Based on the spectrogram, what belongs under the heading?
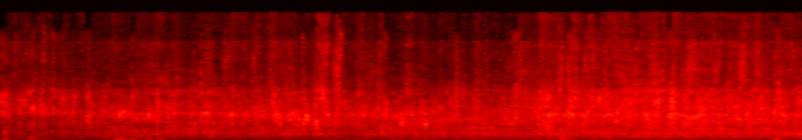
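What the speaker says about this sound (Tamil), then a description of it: "இப்போ நாங்கள் கறிக்கு போட்ட தக்காளி பழம் நல்லா அவிஞ்சு வதங்கி வரும் வரையும் நாங்கள் அதை அவிய விட்டு நல்லா வதக்கி எடுத்துக்கொள்வோம்." Tomatoes and onions sautéing for crab curry, a steady close hiss and crackle of frying in a pan with faint occasional stirring, no voices.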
